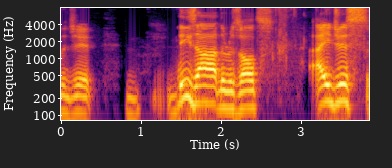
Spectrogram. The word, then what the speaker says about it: Aegis: I think it's. Is it Aegis? Ages? Is it Ages? – Aegis. – That's what I'm going to go with. It is AYEEGUS. If you know how to pronounce that.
